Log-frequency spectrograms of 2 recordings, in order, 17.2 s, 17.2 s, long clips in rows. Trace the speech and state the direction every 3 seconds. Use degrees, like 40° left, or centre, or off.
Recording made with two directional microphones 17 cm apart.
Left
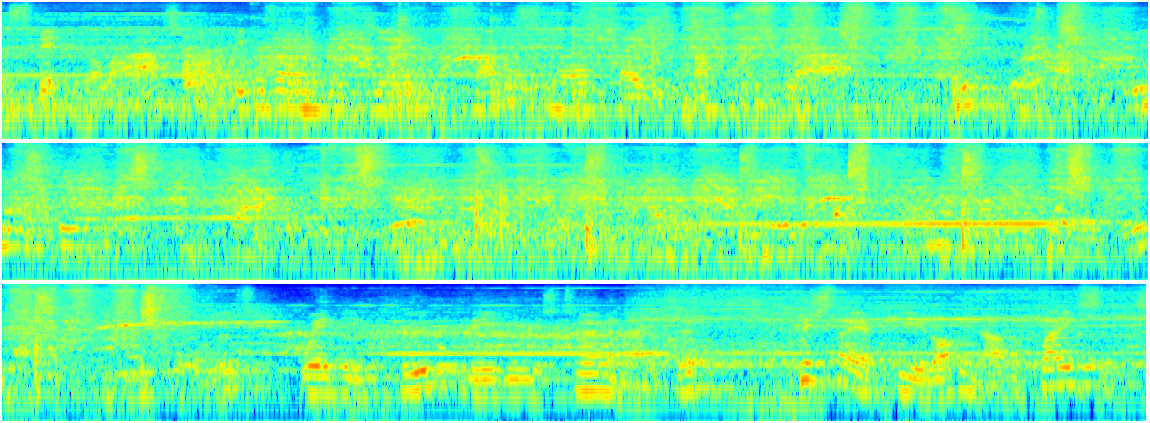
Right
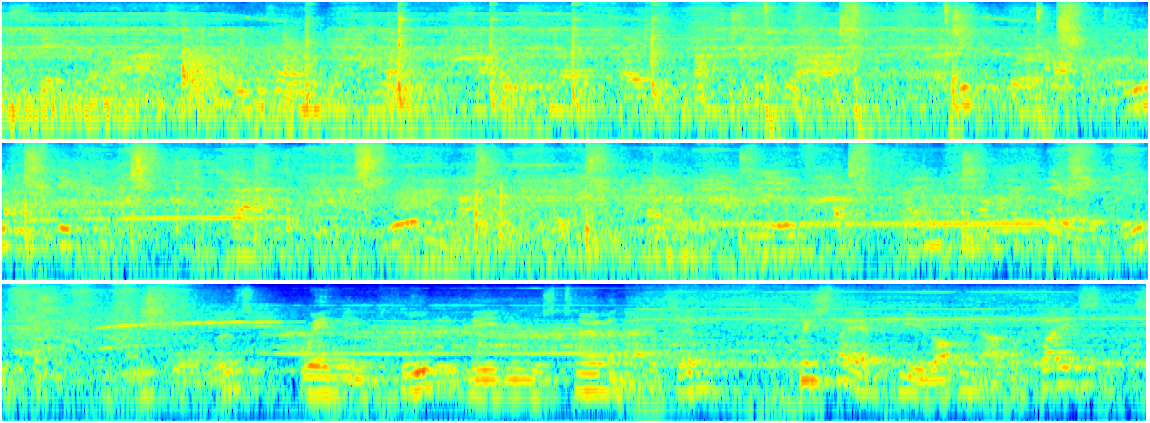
20° left, 10° right, 30° right, 20° right, centre, 10° left.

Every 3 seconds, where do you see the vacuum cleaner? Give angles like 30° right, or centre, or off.
60° right, 40° right, 20° right, centre, 10° left, 20° left.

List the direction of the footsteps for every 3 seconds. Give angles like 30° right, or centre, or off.
60° right, 50° right, 10° right, 30° left, 50° left, off.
